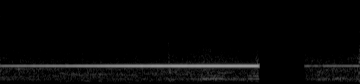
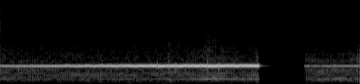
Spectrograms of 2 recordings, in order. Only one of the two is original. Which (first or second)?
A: first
